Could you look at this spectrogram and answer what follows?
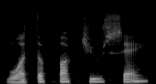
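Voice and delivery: a half-hearted Toby; Toby reacting to the word, lightly voiced; Toby impression. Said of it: "That's not Toby's voice".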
